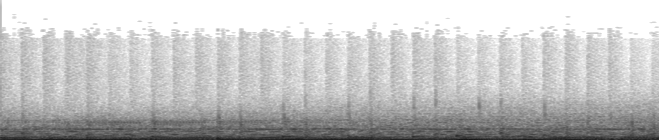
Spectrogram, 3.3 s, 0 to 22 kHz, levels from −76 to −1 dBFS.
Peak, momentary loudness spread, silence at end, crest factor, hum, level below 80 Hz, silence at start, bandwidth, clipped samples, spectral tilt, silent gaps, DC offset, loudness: -2 dBFS; 1 LU; 0 s; 10 dB; none; -16 dBFS; 0 s; 12.5 kHz; under 0.1%; -7.5 dB/octave; none; under 0.1%; -14 LUFS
